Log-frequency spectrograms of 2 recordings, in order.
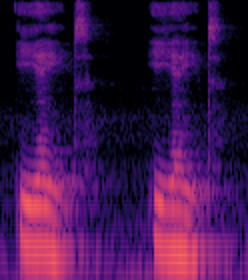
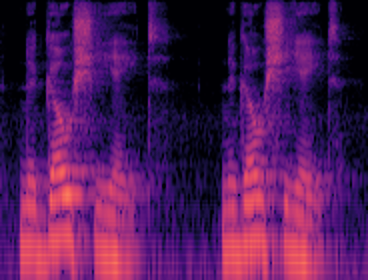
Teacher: This final word is usually pronounced with four syllables, ending in the two syllables e and eight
